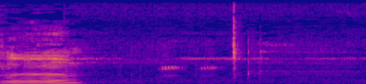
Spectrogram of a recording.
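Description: A man's drawn-out hesitation sound, "eh", held at one flat pitch for about half a second. Then it goes quiet, with a faint click about a second and a half in.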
